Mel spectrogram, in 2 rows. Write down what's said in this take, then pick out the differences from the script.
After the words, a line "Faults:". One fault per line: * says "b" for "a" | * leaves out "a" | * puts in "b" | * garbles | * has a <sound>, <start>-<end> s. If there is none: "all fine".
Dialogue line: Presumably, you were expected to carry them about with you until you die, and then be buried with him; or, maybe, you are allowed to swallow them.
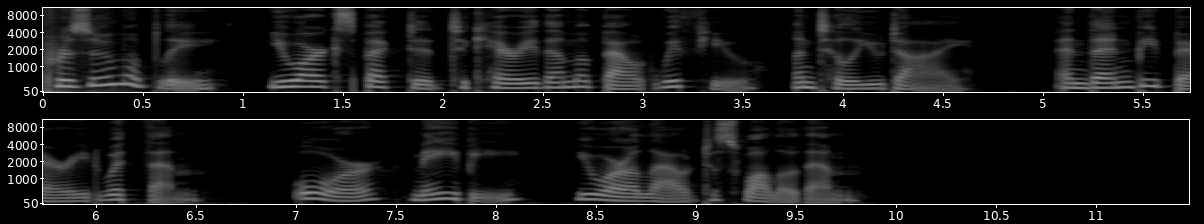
Presumably, you are expected to carry them about with you until you die, and then be buried with them; or, maybe, you are allowed to swallow them.
Faults:
* says "are" for "were"
* says "them" for "him"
